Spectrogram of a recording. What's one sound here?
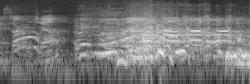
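A group of adults laugh together.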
